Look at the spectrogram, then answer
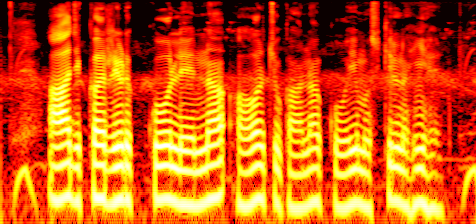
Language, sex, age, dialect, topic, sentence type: Hindi, male, 18-24, Awadhi Bundeli, banking, statement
